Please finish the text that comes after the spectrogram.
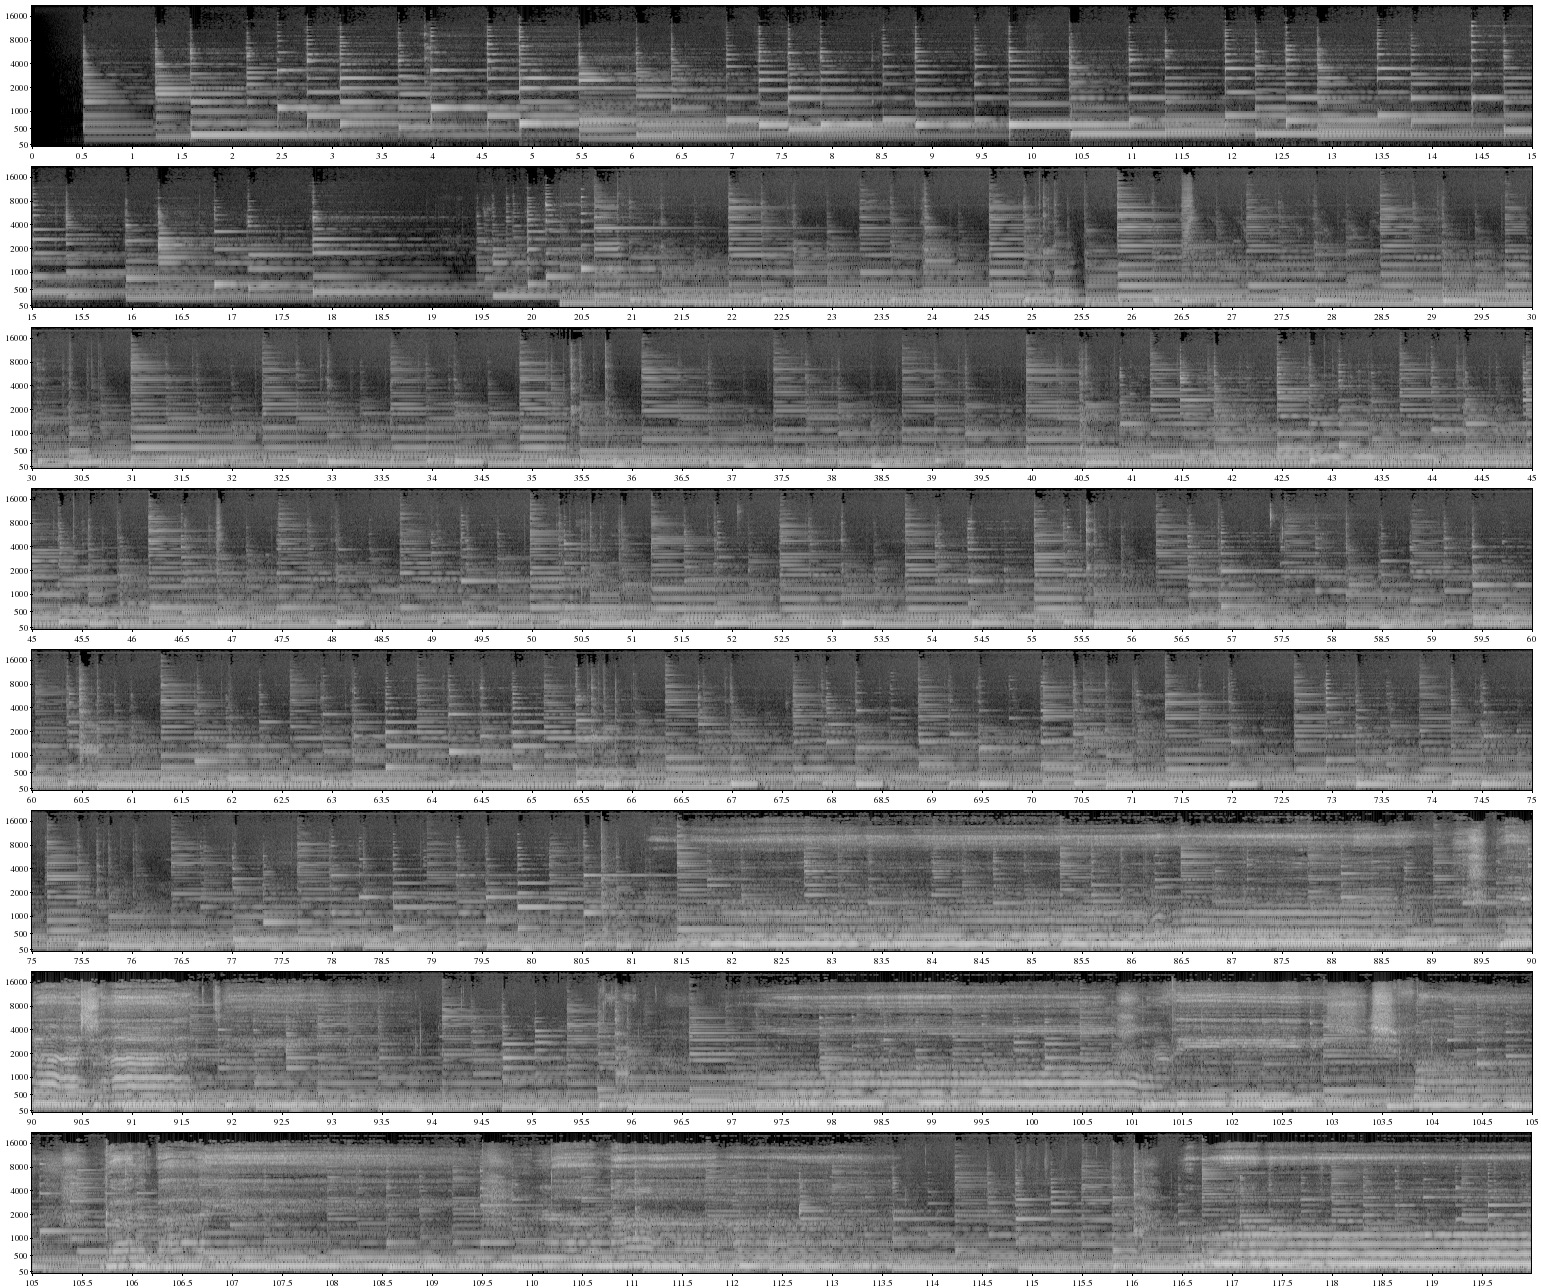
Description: Harfe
